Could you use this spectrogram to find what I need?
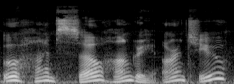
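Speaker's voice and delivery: lightly acted storybook hunger; hungry customer. Woman waiting with her chicken friend, lightly acted hunger.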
